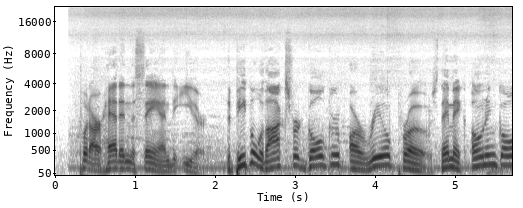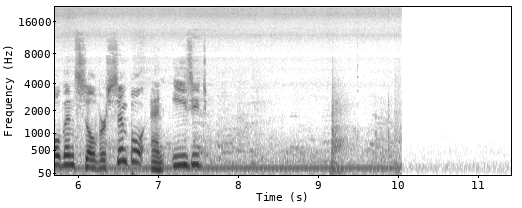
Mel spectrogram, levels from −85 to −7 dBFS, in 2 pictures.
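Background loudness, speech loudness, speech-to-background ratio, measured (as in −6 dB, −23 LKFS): −43.5 LKFS, −28.0 LKFS, 15.5 dB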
